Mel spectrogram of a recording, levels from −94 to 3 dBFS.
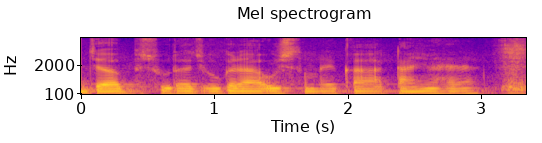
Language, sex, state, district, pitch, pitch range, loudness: Hindi, male, Jharkhand, Ranchi, 100 Hz, 95-100 Hz, -17 LUFS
